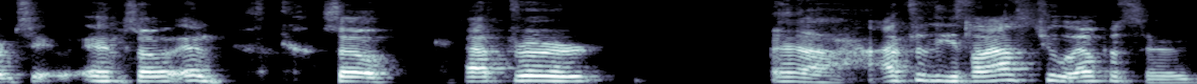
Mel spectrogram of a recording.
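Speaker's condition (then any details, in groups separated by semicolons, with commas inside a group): Spastic quadriplegia cerebral palsy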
